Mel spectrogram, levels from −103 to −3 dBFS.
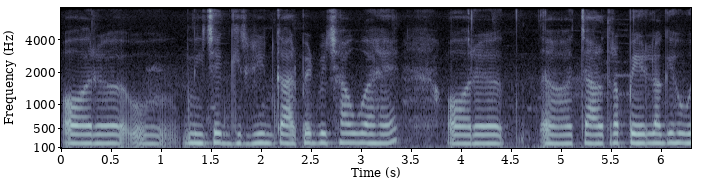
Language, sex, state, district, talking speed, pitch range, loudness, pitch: Hindi, female, Bihar, Begusarai, 160 wpm, 180-195 Hz, -37 LUFS, 190 Hz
